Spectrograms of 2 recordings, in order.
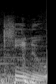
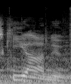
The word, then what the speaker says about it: Keanu: I was saying Keanu or something. It's Keanu.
